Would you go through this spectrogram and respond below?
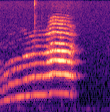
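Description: A single drawn-out cat meow, loud and close, rising slightly then cutting off, followed by near silence.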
